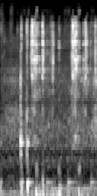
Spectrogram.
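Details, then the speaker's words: Removed Cummins ISX air compressor turned by hand: loose uneven clunks each turn; suspected trashed rod or wrist pin bearing, the new compressor turns tight and quiet. "I think that bearing in there, either the rod bearing or the wrist pin bearing, is just totally trashed."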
